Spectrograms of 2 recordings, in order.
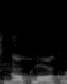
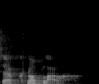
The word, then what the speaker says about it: Knoblauch: Well, what you should pronounce it like in German, and it's Knoblauch. – Say that again. Knoblauch. – Knob. And then Knoblauch. Okay. – Knoblauch. So you have to pronounce the K in front of the N.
